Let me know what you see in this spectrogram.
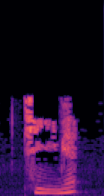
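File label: "体面", Mandarin Chinese; chinese flashcards; hsk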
